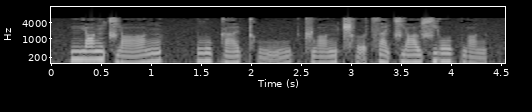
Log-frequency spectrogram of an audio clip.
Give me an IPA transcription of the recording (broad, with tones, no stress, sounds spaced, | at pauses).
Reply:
n̪ j ɑ˥ ŋ t͡ɕ j ɑ˧˥ ŋ | l u˥˩ k a˧˥ ɪ̯ kʰ ṵ˨˩˦ | ʈ͡ʂ w ɑ˧˥ ŋ ʈ͡ʂʰ ɤ̰˨˩ t͡s ä˥˩ t͡ɕ j ɑ˥ ʊ̯ ɕ j o˥ ʊ̯ k w ɑ˨ ŋ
